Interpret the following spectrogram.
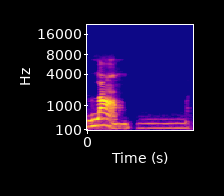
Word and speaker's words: Lam: It's Lam. Yeah, and you hold out that M.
